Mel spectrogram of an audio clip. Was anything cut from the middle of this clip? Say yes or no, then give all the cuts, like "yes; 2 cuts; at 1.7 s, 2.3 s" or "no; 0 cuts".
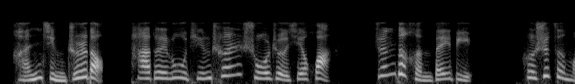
no; 0 cuts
